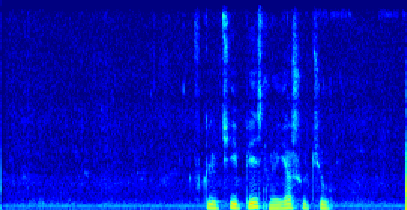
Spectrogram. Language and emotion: Russian, neutral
